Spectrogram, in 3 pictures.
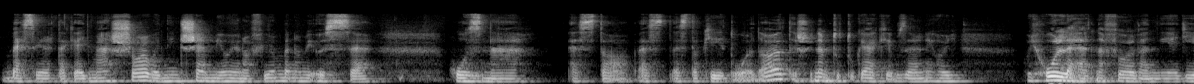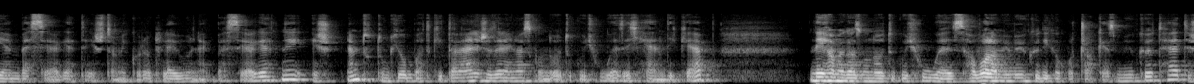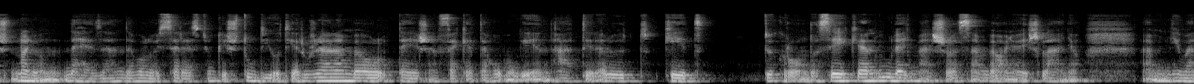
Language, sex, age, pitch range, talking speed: Hungarian, female, 30-49, 140-165 Hz, 150 wpm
